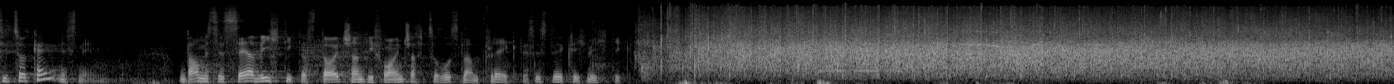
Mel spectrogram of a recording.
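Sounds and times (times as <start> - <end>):
speech: 0.0 - 1.2, 1.8 - 6.7
audience applause: 6.4 - 13.9.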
